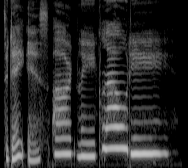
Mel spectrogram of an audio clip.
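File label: voc en weather partly cloudy, English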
